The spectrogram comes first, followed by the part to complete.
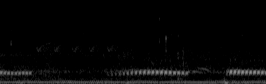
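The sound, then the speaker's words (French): Birds sing in three drawn-out, warbling phrases, each a steady fluttering note separated by short pauses, clear over a faint low hum. “Ça sent la cire, on entend les oiseaux.”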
